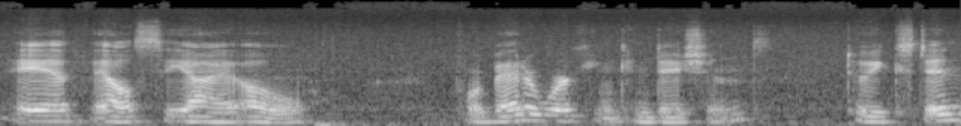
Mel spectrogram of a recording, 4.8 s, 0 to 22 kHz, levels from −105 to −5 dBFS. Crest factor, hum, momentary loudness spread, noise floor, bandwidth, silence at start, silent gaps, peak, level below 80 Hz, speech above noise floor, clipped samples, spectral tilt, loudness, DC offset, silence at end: 20 dB; none; 17 LU; -48 dBFS; over 20 kHz; 0 s; none; -6 dBFS; -54 dBFS; 24 dB; under 0.1%; -3 dB/octave; -23 LUFS; under 0.1%; 0 s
